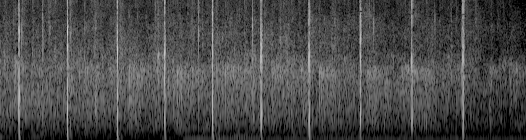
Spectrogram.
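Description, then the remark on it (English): Audience applause with a steady, rhythmic beat of sharp claps, about two or three per second, over a softer wash of crowd noise. Moderately loud, with no one speaking. “We applaud that.”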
